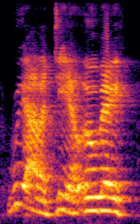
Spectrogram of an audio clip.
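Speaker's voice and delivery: very loud, booming, drawn-out orc hollering. Voicing an orc yelling in an argument with an officer: yelling orc voice. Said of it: "he's just yelling out".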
